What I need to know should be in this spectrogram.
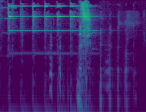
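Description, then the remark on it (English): A bell rings with a bright, sustained metallic tone that hangs and slowly fades while voices talk and sing rhythmically over it, followed by a louder clattering burst. “Where's the bell?”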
